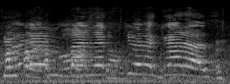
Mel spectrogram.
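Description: A child's high-pitched voice calling out excitedly in several quick bursts with no clear words, the pitch rising and falling and dropping away at the end.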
